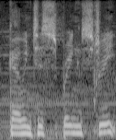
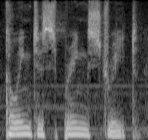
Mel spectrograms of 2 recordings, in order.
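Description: First: It is said in an attempted Australian accent. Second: It is read in the reader's ordinary accent.

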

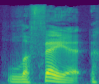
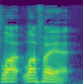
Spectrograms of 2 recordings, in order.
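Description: First: It is said the way Southerners say it. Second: It is said the local Northern California way. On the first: This is how people from the South say the name. "but it's pronounced Lafayette" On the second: This is how locals say the name. "that's how it's pronounced, Lafayette"

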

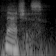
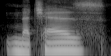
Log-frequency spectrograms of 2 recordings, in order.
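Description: First: The word rhymes with matches. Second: The word does not rhyme with matches. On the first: The speaker calls it right. "it's like matches with an M, but like it's an N" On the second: The speaker calls it wrong. "the way he butchered the pronunciation was like Natchez"

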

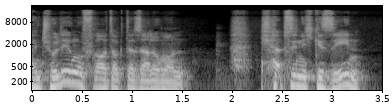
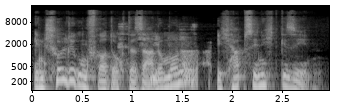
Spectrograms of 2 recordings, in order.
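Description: First: It is said in an arrogant tone. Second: It is said in a neutral tone.

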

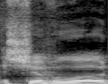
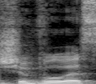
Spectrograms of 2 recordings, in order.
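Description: First: It is said in a non-European style. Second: It is said in a European style. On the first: "is one pronunciation" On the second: "is like the more European pronunciation"

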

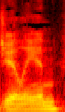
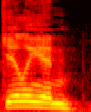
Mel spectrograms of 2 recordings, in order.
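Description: First: The name starts with a soft J sound. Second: The name starts with a hard G sound. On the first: "soft G Jillians" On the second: "hard G"

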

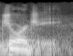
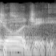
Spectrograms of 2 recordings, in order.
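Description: First: The R sound is strong and clearly heard. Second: The R sound is soft and barely heard. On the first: This is how the character does not say it. "and not Georgie" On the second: This is how the character actually says it. "he doesn't have to hit his R's very hard. Like he says Georgie"

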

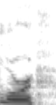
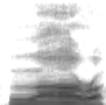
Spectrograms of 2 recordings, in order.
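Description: First: The first vowel sounds like aw. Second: The first vowel is a drawn-out ah. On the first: "it's not Laura" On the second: "you don't want to go too much on the ah"

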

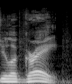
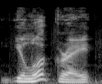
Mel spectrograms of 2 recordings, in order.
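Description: First: It is said warmly, as a plain compliment. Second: It is said hesitantly, as if a 'but' follows. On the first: The compliment is meant honestly. The speaker calls it right. "like number 46" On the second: A criticism is about to follow the compliment. The speaker calls it wrong. "with me, well, ... You're expecting the butt"

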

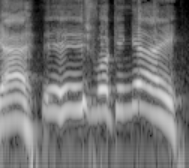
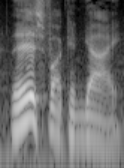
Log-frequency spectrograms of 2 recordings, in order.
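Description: First: It sounds fond and affectionate. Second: It sounds contemptuous and disgusted.

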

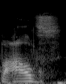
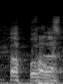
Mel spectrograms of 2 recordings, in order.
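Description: First: The word is said with an Austrian accent. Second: The word is said in a plain accent.

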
